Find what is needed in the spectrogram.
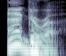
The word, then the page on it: agora: British English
